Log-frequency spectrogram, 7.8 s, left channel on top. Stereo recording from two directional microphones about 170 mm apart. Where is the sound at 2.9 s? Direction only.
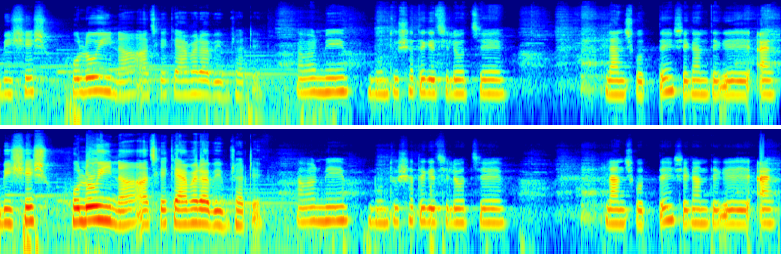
10° left (ahead or behind).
